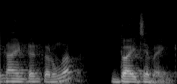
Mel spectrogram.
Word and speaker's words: Deutsche: इसकी स्पेलिंग देखो, DEUTSCHE, तो मैं तो पहले इसको ड्यूटशे बैंक बोलता था, ड्यूटशे बैंक। इतना मस्त नाम था इसका, मैंने कहा ड्यूटशे नाम यार कुछ अजीब सा है, इसको पढ़ने में दिक्कत आती है।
